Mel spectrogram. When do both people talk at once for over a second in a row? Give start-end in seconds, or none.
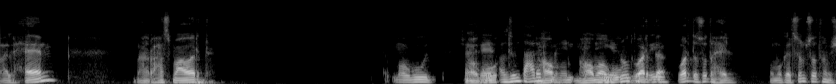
4.7-6.7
